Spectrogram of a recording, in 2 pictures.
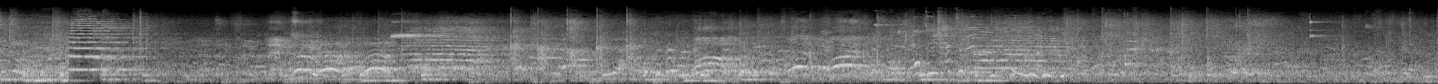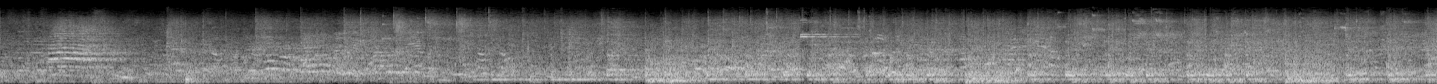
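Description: A large crowd cheers and chatters in an echoing hall.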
